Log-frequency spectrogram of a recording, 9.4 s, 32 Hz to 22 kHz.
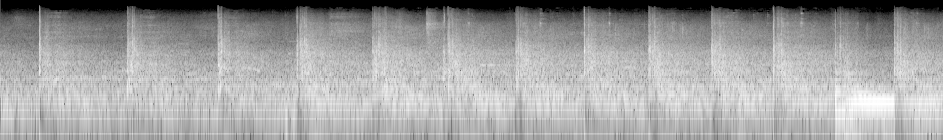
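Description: Troupe of large Chinese barrel drums (24 Festive Drums) played with sticks. A continuous rolling rumble is punctuated by sharp unison accents about once a second, coming slightly faster as it goes on. A loud held low tone enters about eight seconds in.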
